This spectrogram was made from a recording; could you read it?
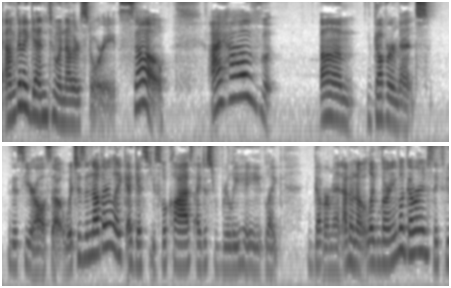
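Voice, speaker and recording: A teenage girl talks through her school days on her own podcast, loose and rambling, full of fillers and self-corrections. Her voice sits a touch lower than most girls'. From United States. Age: teens. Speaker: podcast host. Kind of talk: casual solo chat.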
